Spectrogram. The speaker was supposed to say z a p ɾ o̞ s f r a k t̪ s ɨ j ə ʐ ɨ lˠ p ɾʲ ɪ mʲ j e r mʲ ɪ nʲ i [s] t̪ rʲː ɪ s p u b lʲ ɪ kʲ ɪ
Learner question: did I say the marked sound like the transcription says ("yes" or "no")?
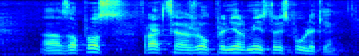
yes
